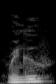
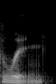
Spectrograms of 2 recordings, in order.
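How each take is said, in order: First: It ends with an added oo vowel sound. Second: It ends on the ng sound, no vowel. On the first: The speaker calls it wrong. "stupid American, uh, I apparently kind of insulting pronunciation of Ringu" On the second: The speaker calls it right. "you just don't say the U. It's just Ring"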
